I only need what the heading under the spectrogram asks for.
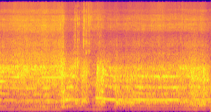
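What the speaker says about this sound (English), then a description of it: "I'm going to use the immersion blender today" An immersion blender whirs through custard made with vanilla and salt, a steady close motor drone with a brief dip and shift in pitch midway.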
